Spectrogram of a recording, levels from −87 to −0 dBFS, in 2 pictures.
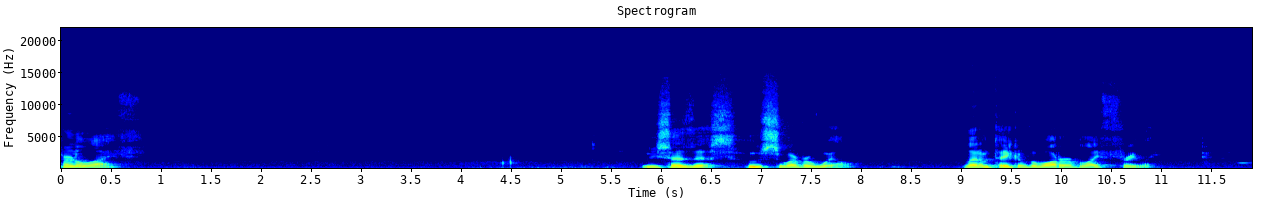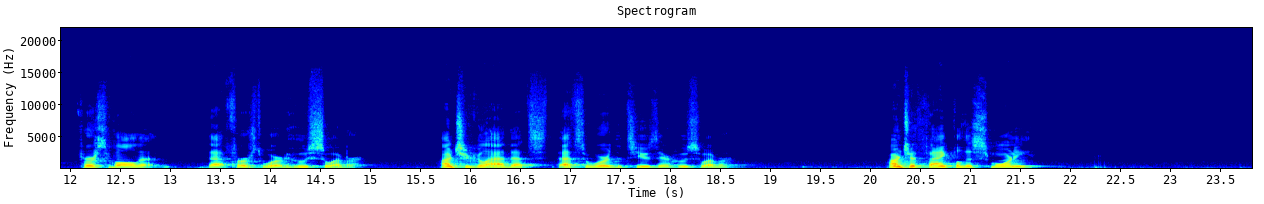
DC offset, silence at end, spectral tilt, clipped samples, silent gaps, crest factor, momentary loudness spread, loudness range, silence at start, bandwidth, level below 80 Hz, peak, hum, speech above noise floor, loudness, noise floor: under 0.1%; 2.15 s; -6.5 dB/octave; under 0.1%; none; 26 dB; 15 LU; 7 LU; 0 s; 14 kHz; -72 dBFS; -12 dBFS; none; 42 dB; -36 LUFS; -77 dBFS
